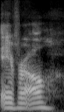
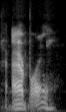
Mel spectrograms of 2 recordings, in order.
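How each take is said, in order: First: The first vowel is a long A sound. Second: The first vowel is a short A sound. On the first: The speaker calls it right. "You pronounce it April, like um like not average. So it's a it's a long A" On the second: The speaker calls it wrong. "People people miss say my last name a lot that way"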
